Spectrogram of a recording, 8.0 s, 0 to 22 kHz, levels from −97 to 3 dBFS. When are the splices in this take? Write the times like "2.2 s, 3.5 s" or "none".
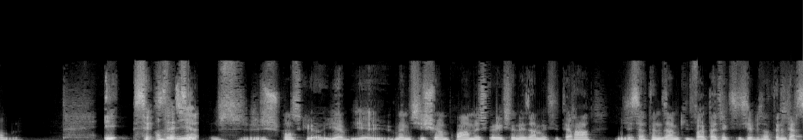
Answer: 1.9 s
